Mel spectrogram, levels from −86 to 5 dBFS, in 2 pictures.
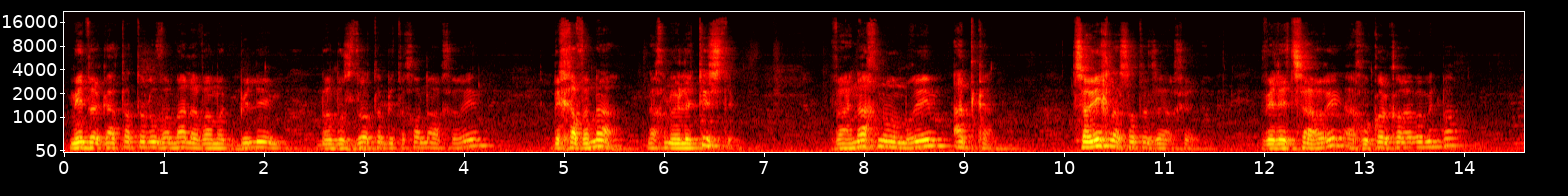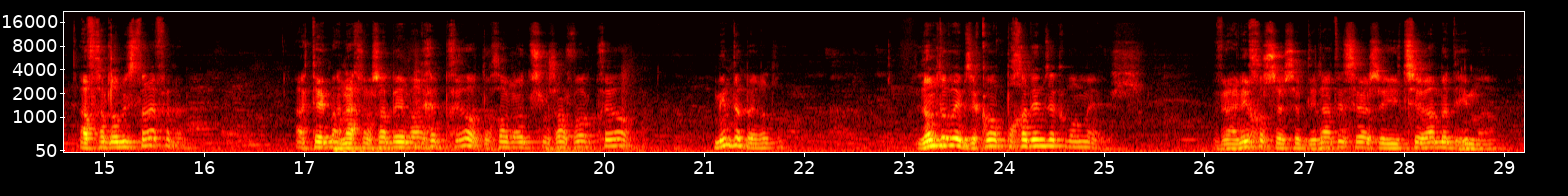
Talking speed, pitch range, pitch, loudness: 120 wpm, 125-155 Hz, 140 Hz, -27 LUFS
